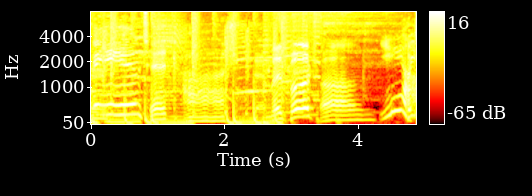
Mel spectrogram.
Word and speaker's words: Bertrand: You actually pronounced our podcast producer, our godson's father, Dennis Bertrand.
